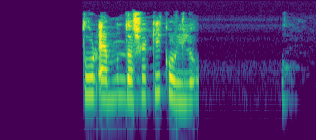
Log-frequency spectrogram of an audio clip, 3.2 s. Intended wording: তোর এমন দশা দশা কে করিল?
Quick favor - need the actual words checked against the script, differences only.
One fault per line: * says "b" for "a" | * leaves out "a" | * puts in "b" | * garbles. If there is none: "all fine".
* leaves out "দশা"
